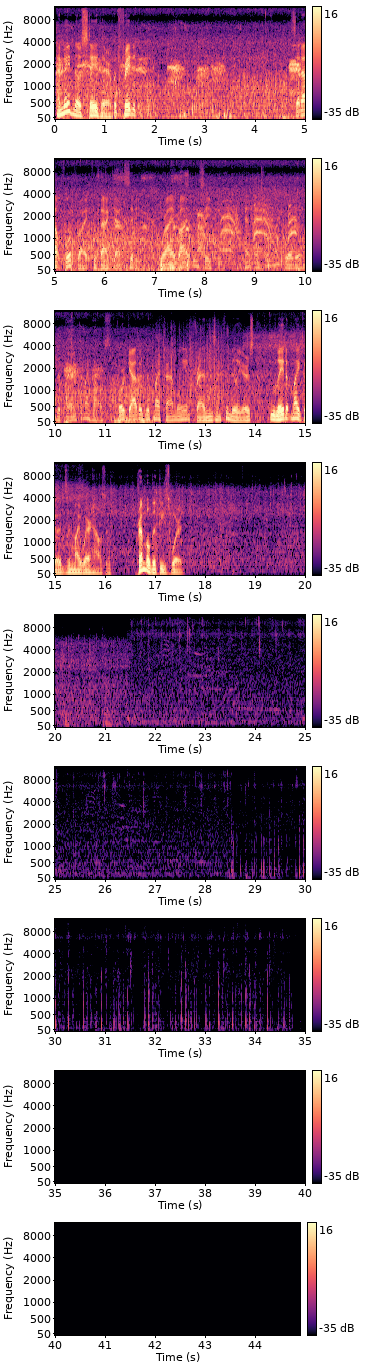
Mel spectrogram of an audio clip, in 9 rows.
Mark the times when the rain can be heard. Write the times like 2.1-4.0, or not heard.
0.0-35.0.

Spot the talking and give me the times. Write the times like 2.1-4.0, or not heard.
0.0-1.7, 4.8-17.6.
